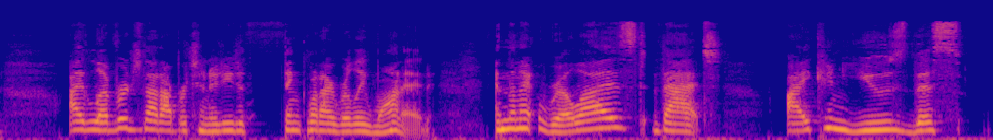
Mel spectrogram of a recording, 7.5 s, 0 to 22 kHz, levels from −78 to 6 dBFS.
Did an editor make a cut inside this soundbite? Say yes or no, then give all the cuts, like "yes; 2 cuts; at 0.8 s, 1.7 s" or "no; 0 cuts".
yes; 2 cuts; at 2.3 s, 4.0 s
